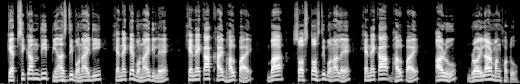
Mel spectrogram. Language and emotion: Assamese, neutral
